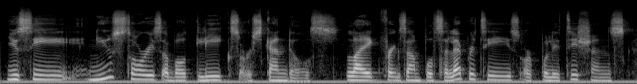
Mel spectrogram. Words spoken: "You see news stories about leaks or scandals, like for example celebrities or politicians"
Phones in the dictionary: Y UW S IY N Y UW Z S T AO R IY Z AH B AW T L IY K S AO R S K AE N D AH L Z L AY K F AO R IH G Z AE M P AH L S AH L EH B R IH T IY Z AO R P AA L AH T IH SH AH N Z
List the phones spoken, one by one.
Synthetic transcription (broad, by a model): Y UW S IY N Y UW S T AO R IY S AH B AW T L IY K S AO R S K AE N D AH L S L AY K F AO R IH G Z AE M P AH L S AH L EH B R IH T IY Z AO R P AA L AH T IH SH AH N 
